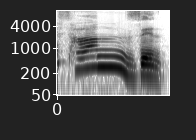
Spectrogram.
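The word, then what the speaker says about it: 三千: 어 땡땡이 붙어요 타음이 그래서 산 센이 아니라 혼자서 산쟁이 돼요 쭉 보세요 혼자서 젠이 되죠 앞에 하그 단위에서도 혼자서 산 구가 됐었어요 얘도 똑같이 산젠 얘만 산젠 그리고요 또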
